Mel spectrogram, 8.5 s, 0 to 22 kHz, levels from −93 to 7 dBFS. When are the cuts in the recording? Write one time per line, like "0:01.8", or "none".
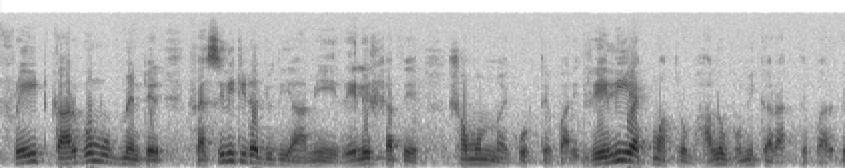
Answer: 0:05.8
